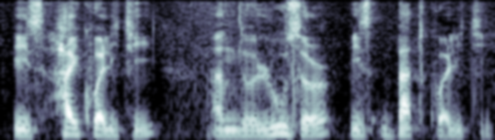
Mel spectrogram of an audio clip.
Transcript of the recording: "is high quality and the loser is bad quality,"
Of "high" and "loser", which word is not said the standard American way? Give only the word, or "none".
none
